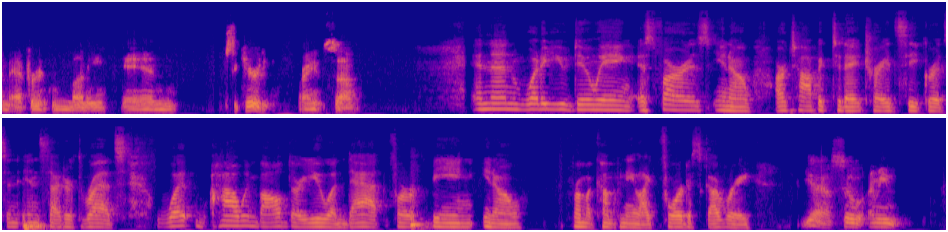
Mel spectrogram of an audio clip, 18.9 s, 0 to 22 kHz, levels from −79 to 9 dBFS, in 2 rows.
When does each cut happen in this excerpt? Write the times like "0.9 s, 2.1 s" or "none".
1.1 s, 3.2 s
